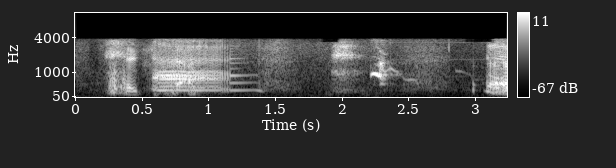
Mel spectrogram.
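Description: dog barking

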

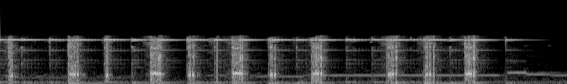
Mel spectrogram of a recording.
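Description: hand bell being rung

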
